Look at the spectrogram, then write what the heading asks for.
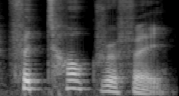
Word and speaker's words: photography: Photography is a word that's often mispronounced. If you can see, count back from the end, 3 syllables. Photography.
